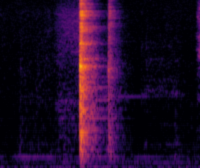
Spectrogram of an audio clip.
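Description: An empty metal cooking pot set down on the stovetop with a single ringing clank about a second in, followed by a lighter knock.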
